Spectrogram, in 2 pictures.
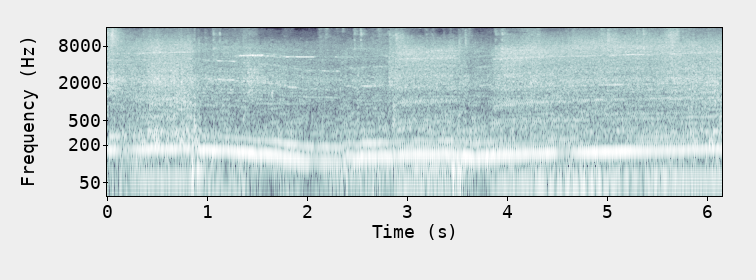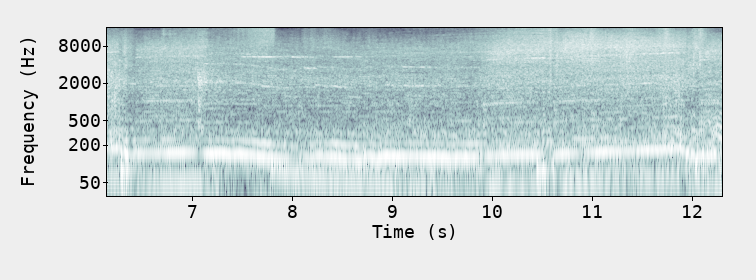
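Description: A racing car engine in Assetto Corsa, a GT League-style car, drones steadily and loudly throughout, its pitch dipping and climbing with shifts and throttle changes, with no talk over it.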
